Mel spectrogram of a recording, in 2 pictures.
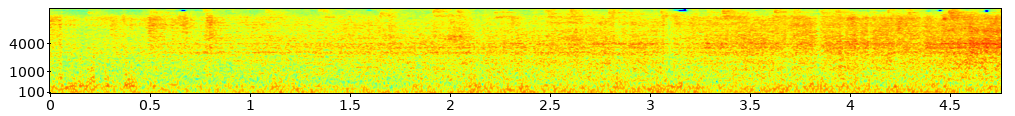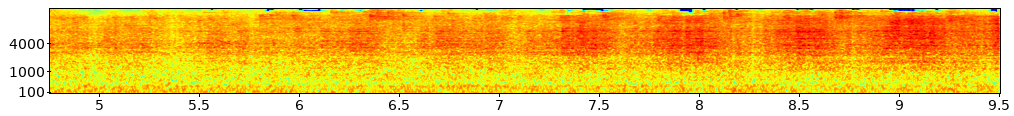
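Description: Freight cars of a slow-moving train, covered hoppers and then tank cars, rolling past close by with a steady low rumble of wheels on rail. From about halfway through, clicks from the wheels on the track come through more plainly.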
